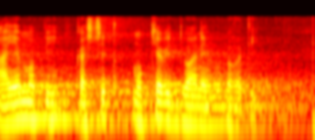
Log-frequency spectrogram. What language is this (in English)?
Sanskrit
